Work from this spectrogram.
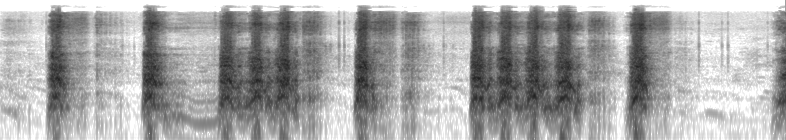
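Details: Barking Egyptian dog. Loud, harsh barks arrive in bursts, some single and others in rapid series of three or four, with short silent gaps between the volleys.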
